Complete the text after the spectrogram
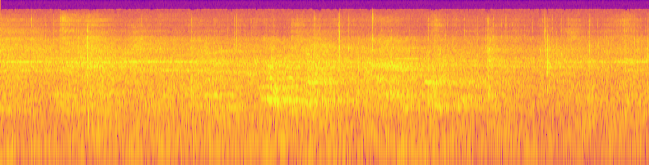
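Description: Hockey sticks tap and clack on the ice.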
